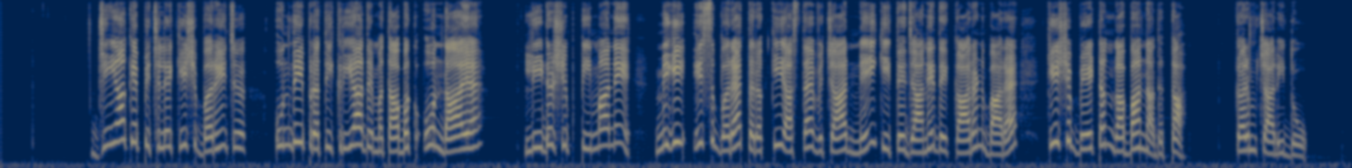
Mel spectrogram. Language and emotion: Dogri, disgusted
